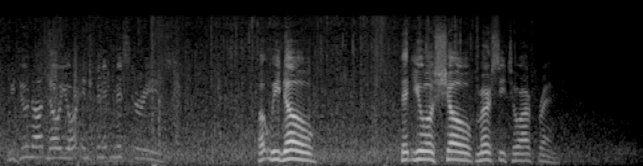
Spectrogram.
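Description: A man speaks slowly and solemnly outdoors.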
